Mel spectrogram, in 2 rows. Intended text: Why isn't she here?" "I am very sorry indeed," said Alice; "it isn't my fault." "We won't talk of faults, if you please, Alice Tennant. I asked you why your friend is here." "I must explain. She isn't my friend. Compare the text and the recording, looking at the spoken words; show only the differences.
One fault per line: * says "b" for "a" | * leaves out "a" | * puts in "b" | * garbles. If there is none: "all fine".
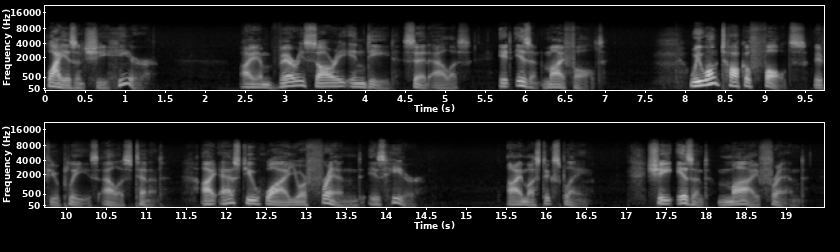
all fine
